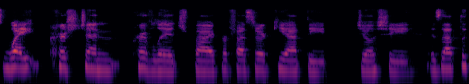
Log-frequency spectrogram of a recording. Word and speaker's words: Khyati Joshi: carol please yes white christian privilege by professor kiyati joshi is that the correct pronunciation or your surname oh it's definitely on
